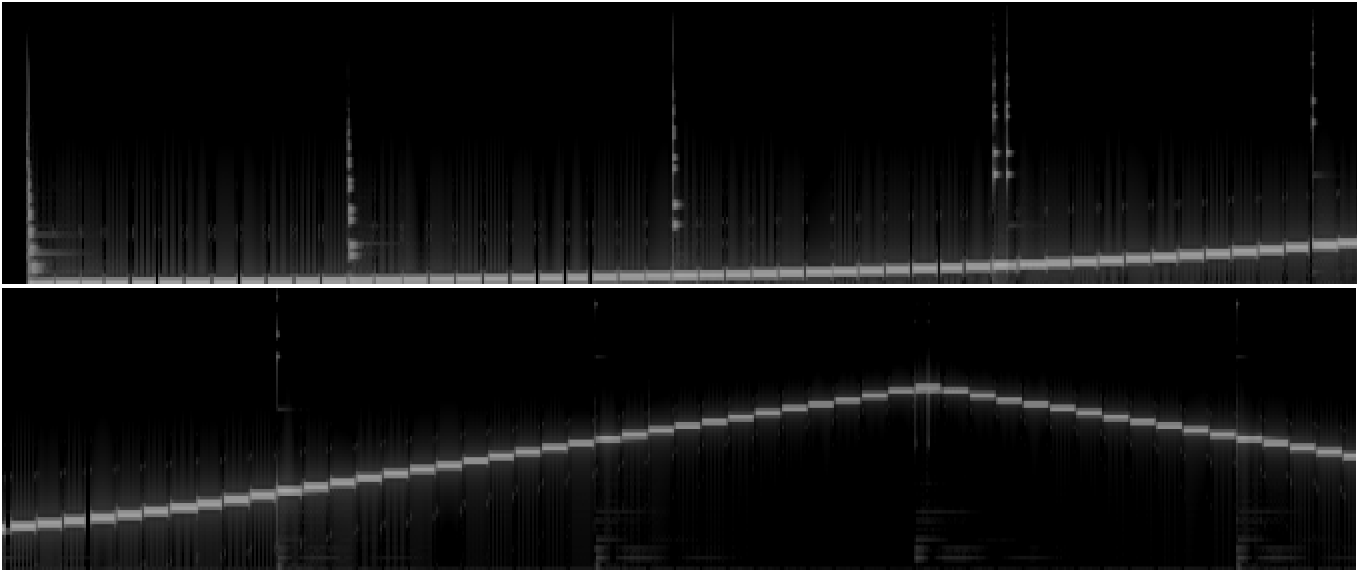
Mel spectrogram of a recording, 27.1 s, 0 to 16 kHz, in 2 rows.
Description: Chromatic Scale (left channel, then right channel); Stereophile Test CD, Vol 3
